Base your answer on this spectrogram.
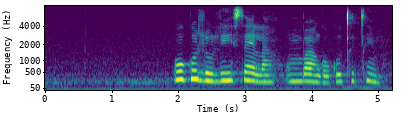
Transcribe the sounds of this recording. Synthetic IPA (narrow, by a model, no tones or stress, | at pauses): uk̬ʼuɮulisɛlaum̩ɓaŋɡʱɔk̬ʼuǀʰiǀʰiːma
